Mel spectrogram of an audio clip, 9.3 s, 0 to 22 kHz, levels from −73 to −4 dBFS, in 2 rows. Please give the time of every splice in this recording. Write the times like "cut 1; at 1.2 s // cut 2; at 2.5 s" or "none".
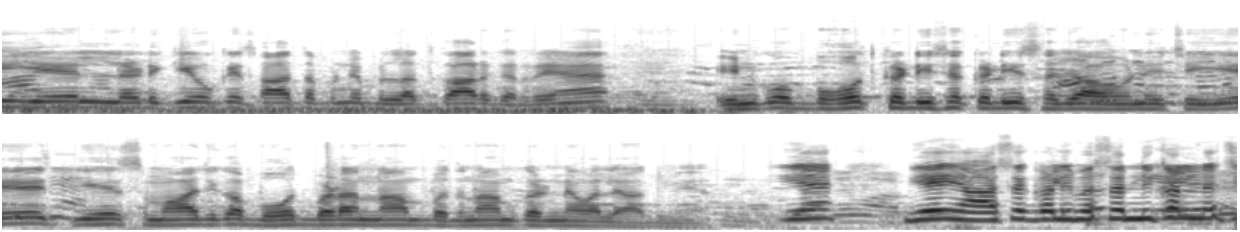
cut 1; at 7.6 s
